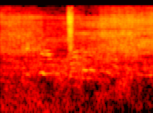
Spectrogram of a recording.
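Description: Indistinct distant voices over a steady wash of surf and wind, with a single sharp click about a second in.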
